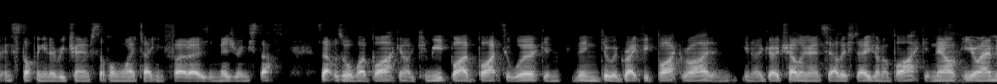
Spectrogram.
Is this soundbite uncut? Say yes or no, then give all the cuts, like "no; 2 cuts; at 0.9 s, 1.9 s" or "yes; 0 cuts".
no; 1 cut; at 5.7 s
